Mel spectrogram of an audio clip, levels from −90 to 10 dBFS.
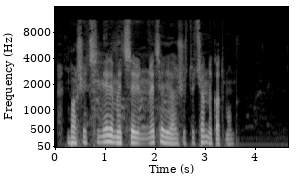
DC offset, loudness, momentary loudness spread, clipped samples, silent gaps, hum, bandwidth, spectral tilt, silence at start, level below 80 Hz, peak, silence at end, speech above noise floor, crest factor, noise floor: under 0.1%; -25 LUFS; 11 LU; under 0.1%; none; 50 Hz at -50 dBFS; 11.5 kHz; -5.5 dB/octave; 0.05 s; -54 dBFS; -8 dBFS; 1.1 s; 40 dB; 18 dB; -65 dBFS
